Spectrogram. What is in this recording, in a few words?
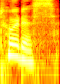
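"tortoise", US English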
